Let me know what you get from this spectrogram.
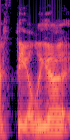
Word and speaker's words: Thalia: I pronounce everything mostly as they do in the audiobooks, except for Talia, because they call her Thalia in the audiobooks, and I hate that.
